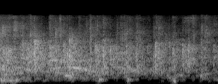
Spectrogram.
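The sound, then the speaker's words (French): Audience applause at a French-language comedy Q&A for an audience member who stands to ask a question. The clapping is loud and dense, with voices mixed in and several low thumps. “Devrait t'applaudir.”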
